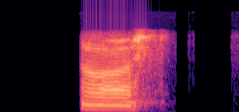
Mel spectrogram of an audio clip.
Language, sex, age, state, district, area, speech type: Santali, male, 18-30, Jharkhand, East Singhbhum, rural, conversation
